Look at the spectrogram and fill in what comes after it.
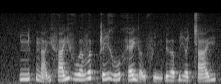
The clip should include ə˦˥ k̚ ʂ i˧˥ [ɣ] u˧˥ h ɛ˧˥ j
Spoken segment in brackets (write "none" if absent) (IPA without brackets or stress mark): ɣ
